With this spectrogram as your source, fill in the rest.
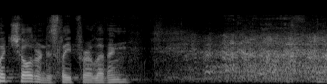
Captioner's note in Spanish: Risas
